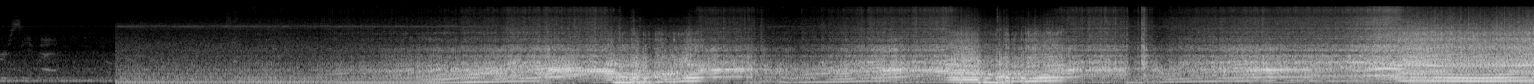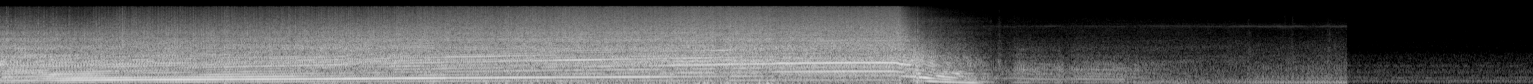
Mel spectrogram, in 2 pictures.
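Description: Ferrari 599 GTB's naturally aspirated 6.0-litre V12, on factory exhaust, running on a chassis dyno. It revs up and drops back several times as it is taken up through the gears, then makes a long full-throttle pull rising steadily in pitch for about ten seconds. The throttle then closes and the revs fall back to a low idle before the sound cuts off.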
